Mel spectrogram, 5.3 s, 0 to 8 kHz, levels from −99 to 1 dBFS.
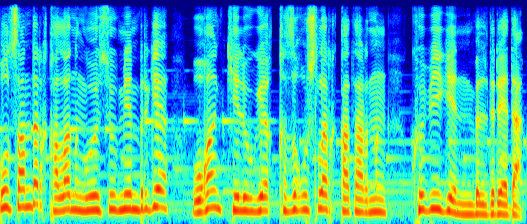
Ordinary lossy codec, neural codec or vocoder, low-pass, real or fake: none; none; 7.2 kHz; real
